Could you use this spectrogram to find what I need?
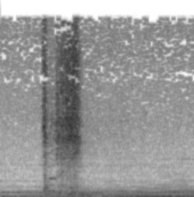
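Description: A car engine runs with a low, steady hum as the car pulls away, broken early by a short, bright whooshing burst before settling back to an even drone.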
